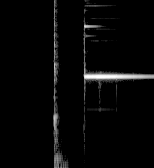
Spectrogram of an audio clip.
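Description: Subscribe-button animation sound effect: a short click, then about half a second later a single bright bell ding that rings on and fades slowly.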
